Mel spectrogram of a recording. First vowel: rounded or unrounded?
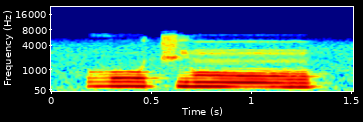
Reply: rounded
